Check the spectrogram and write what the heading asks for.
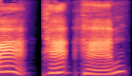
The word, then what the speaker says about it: ทหาร: เสียง อะ กึ่ง เสียง เช่น ทหาร ออก เสียง ว่า ทหาร ถนน ออก เสียง ว่า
